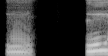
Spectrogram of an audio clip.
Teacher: उ ऊ जब जब भी बोलेंगे तो हमारे ओठ क्या होता है? गोलाकार स्थिति में आते हैं।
